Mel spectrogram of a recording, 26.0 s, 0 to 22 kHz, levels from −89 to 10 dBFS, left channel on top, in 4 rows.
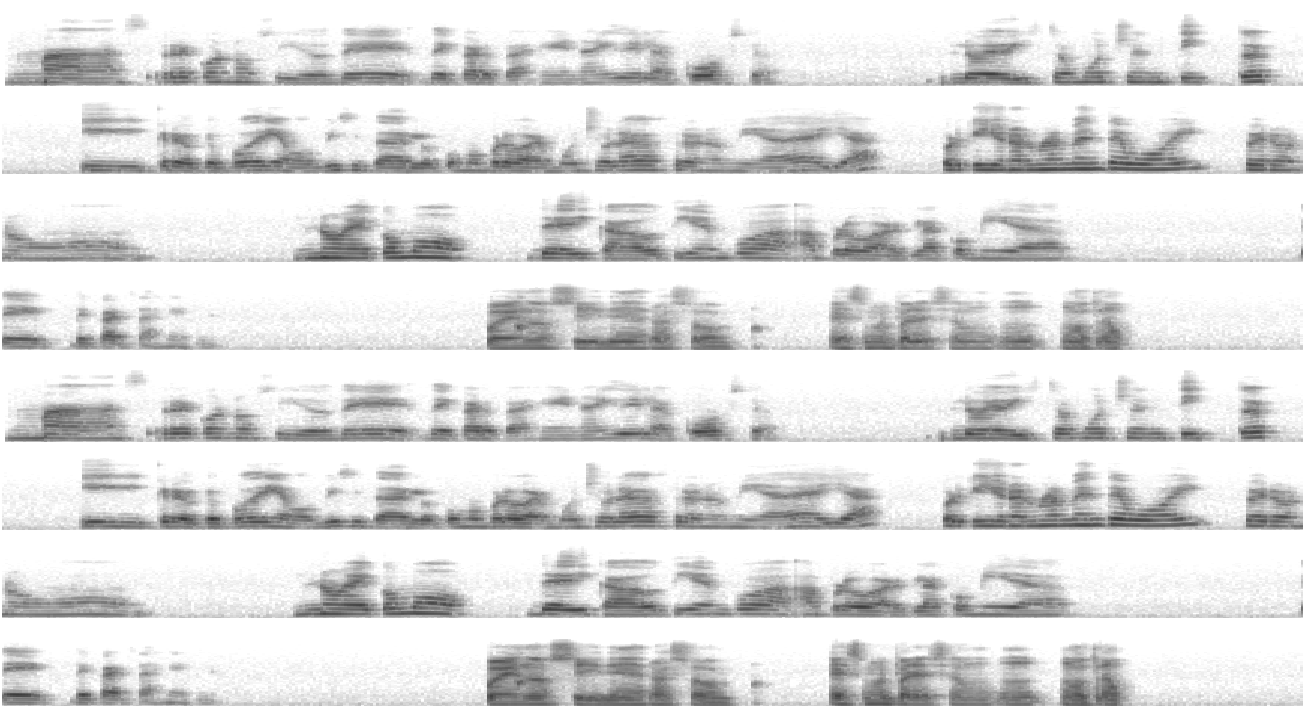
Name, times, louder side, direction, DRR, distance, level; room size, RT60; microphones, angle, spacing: voice 1, 0.0-3.8 4.7-6.3 6.9-10.8 11.2-13.7 14.5-15.3 15.6-18.3 19.5-20.6, right 1 dB, ahead, 0.5 m, -27 dB
voice 2, 21.9-23.1 23.6-25.1, right 4 dB, 60° right, 0.5 m, -27 dB
2.5 x 2.1 x 3.0 m
head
